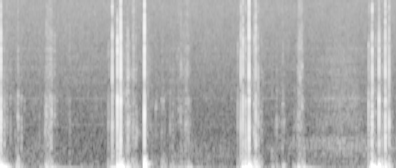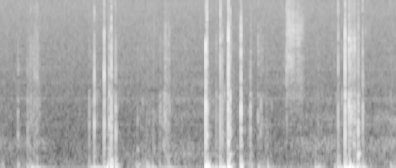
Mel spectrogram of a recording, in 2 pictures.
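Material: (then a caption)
Cardboard. A hardcover book is held in one hand while the thumb and fingertips tap on its cover. The taps land as quiet, dull, low thumps at an uneven pace, each dying away almost at once, with soft rubbing in between.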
